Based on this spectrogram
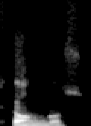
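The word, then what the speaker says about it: φθόγγος: que los griegos llamaron tongos. Después se lo escribo, porque se escribe P-H-T-H-O-N-G-O-S, tongos.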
